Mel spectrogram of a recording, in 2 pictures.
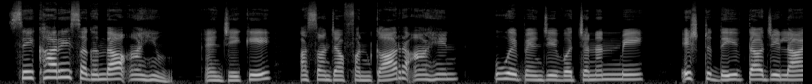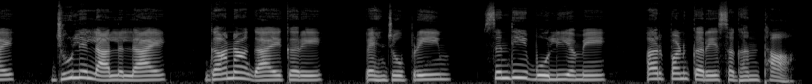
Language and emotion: Sindhi, neutral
